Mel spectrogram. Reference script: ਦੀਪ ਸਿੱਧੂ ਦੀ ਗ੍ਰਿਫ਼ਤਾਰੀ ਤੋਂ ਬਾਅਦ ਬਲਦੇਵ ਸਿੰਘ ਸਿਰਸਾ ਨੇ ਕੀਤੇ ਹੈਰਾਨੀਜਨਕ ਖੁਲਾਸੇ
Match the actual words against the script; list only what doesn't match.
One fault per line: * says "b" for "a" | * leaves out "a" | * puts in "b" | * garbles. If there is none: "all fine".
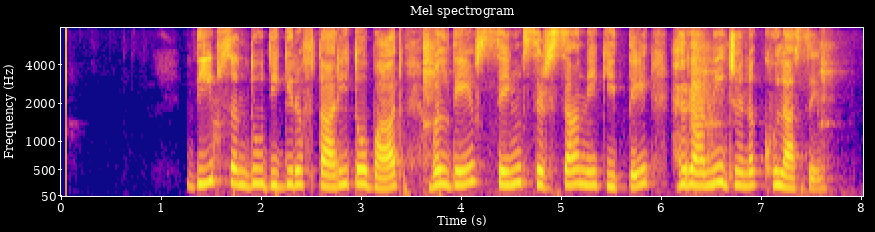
all fine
